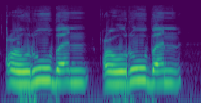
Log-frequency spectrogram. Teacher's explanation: اب عین کو موٹا نہیں کرنا، را کو موٹا کرنا ہے، کیونکہ را پہ پیش آ گئی ہے، اور عین کو حلق سے نکالنا ہے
